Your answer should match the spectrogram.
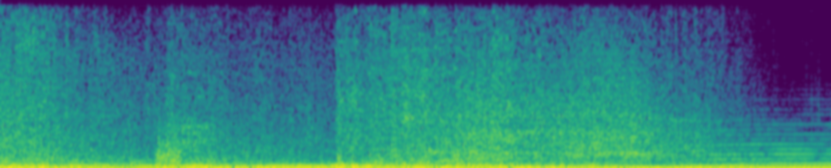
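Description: Dramatic orchestral score over a crash and explosion: a burning craft hits the ground with a noisy blast, followed by further crash bursts in the first few seconds. Near the end a held chord swells in.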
